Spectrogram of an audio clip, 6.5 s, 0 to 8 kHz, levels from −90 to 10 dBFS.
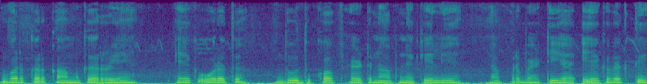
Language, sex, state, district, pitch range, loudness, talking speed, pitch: Hindi, male, Uttar Pradesh, Muzaffarnagar, 170-185 Hz, -16 LUFS, 150 wpm, 175 Hz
